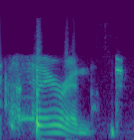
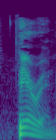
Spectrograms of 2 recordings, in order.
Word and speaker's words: Theron: It's pronounced Theron. Theron. Okay, I did it right.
